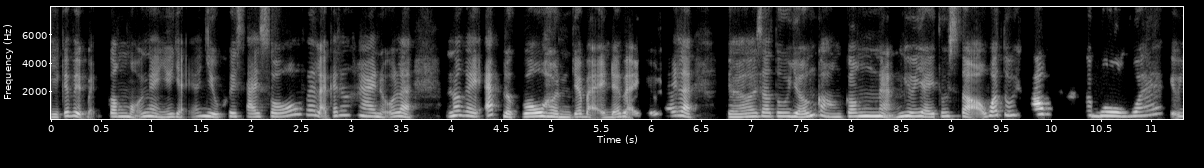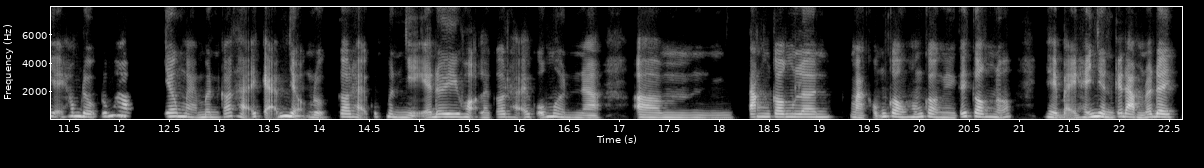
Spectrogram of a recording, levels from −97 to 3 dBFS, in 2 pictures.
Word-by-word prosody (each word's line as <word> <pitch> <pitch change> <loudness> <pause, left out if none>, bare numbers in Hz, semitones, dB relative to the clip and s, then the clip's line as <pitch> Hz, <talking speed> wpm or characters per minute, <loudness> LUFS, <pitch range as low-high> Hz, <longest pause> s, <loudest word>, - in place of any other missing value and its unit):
vì 190 - -3
cái 270 +7 -1
việc 270 - +2
bạn - - -14
cân 235 0 0
mỗi 230 +1 -2
ngày 250 -5 +1
như 195 +3 -4
vậy 215 - -5
á, - - -15
nhiều 250 -6 +2
khi 240 -1 -1
sai 230 -2 -4
số 250 +10 -2
với 335 -1 -4
lại - - -1
cái 275 - -4
thứ 325 +1 -5
hai 260 -4 0
nữa 225 +2 -4
là 250 -7 +1 0.3
nó 295 +6 +1
gây 275 -5 -1
áp 330 +7 0
lực 210 -5 +1
vô 230 +3 +8
hình 210 -7 +1
cho 210 - -1
bạn 175 -5 -4
để 180 +4 -1
bạn, 250 - -1
kiểu, 465 -3 -7
thấy 280 - -4
là 275 -8 +3 0.3
"Trời 200 -1 -1
ơi, 230 +3 -1
sao 250 0 -1
tui 250 0 -1
vẫn 230 +6 +3
còn 215 -10 -3
cân 260 +2 +6
nặng 260 - +4
như 255 +2 +5
vậy? 215 -4 +1
Tui 255 - -1
sợ 240 - +3
quá, 295 - +4
tui 320 0 -3
khóc, 380 +1 +8 0.4
tôi 315 - -6
buồn 270 -2 +4
quá!", 310 +8 -3
kiểu 435 - -5
vậy 245 - -6
hông 255 -1 +1
được, 210 -4 0
đúng 245 +3 -1
hông? 275 -2 -1 0.3
Nhưng 245 0 +2
mà 205 -6 -3
mình 180 0 -5
có 235 +6 -3
thể 230 -2 -4
cảm 260 +2 +3
nhận 245 -7 +3
được 170 -1 -4
cơ 220 -1 +1
thể 210 - -5
của 220 - -15
mình 195 -7 -4
nhẹ 170 +2 -3
đi 210 +2 +2
hoặc 200 -4 -2
là 170 - -7
cơ 195 +4 -5
thể 195 0 -7
của 205 - -4
mình, 185 -8 -2
à, 150 -1 -2 0.3
ờm, 165 -2 0 0.6
tăng 215 +1 +2
cân 210 -1 +2
lên 195 -1 -1 0.2
mà 165 -4 0
hổng 230 - -3
cần 215 -6 +1
hổng 195 +3 -2
cần 220 -7 -1
nhìn 165 -1 -6
cái 240 - +1
cân 220 -5 +2
nữa, 195 +3 -5 0.3
thì 180 -5 +1
bạn 150 - -3
hãy 175 +5 0
nhìn 230 -6 +6
cái 230 - -1
đầm 180 -7 +5
đó 190 - 0
đi. 210 -1 +5
225 Hz, 265 wpm, -24 LUFS, 195-255 Hz, 0.6 s, vô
